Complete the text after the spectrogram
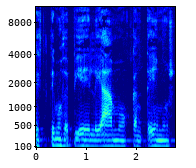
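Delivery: soft, subdued churchgoer's voice; imitating hushed service. Preacher mimicking the silence of a restrained church service, hushed. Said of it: "ese silencio".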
